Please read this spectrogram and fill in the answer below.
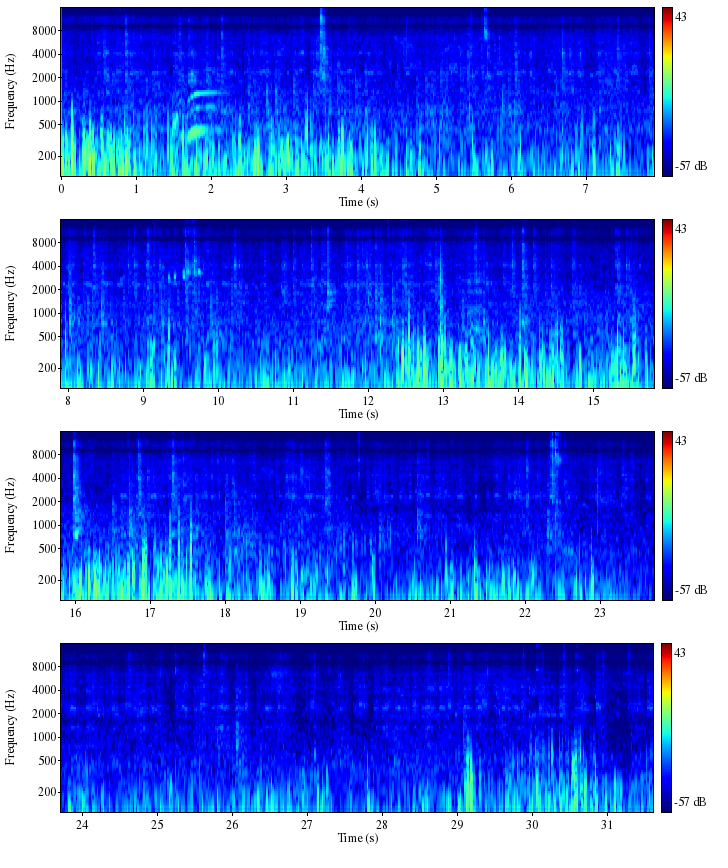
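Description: Wind buffeting the microphone: a low, uneven rumble, louder in the first half, with scattered light clicks and knocks and a brief squeak about two seconds in.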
